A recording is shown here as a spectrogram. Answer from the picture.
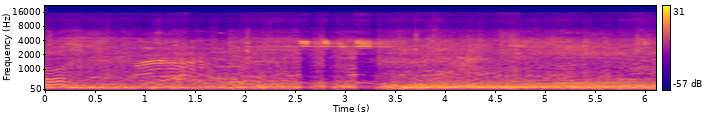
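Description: Motorcycle engine running steadily while riding along a town road, with wind noise on the microphone and street traffic around. Two short high-pitched beeps sound about two and a half seconds in.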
